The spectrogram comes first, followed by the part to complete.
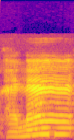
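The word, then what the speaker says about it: أنا: Nah kalau ana aksaru ana ana tuh lah aja bahasa Arab apaang. Ah. A kalau pakai nol tu buin coba. Nah, dibacanya pendek ya. Jadi walaupun itu tulisannya panjang tapi macanya pendek.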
